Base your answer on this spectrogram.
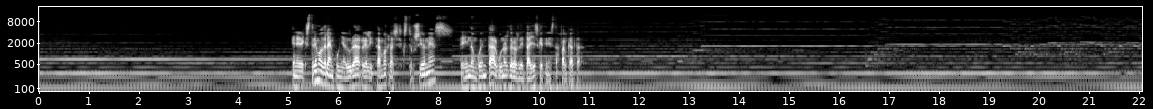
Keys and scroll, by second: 1.6 e, 2.2 r, 6.9 e, 8.3 s, 10.8 KP_1, 16.2 1, 18.7 3.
